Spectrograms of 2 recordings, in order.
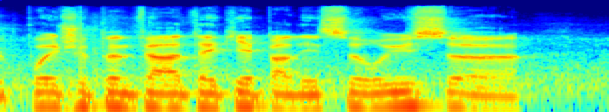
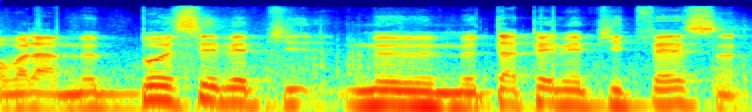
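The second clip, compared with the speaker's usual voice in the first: normal talking voice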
